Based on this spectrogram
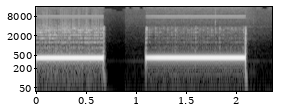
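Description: Telephone line tone as a call is placed: two steady, loud, mid-pitched beeps separated by a short silence, the second one longer than the first.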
